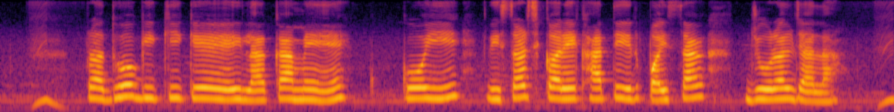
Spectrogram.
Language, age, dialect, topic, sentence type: Bhojpuri, 18-24, Southern / Standard, banking, statement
